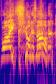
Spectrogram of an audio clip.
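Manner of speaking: high, drawn-out cry of protest; exasperated shout. Real, not acted. Host cutting off a crude co-host, exasperated shout. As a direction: shut the other person up loudly. Cuts off co-host's crude joke.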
